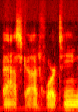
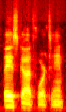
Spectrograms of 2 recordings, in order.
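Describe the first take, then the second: First: Bass has the vowel heard in 'mass'. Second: Bass has the vowel heard in 'face'. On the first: The speaker calls it wrong. "not Bass God fourteen" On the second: The speaker calls it right. "like a bass guitar"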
